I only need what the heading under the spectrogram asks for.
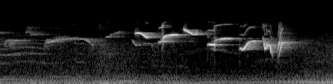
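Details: Lure song of an aggressive oriental magpie-robin: a quiet, drawn-out whistle, then a quick string of loud, varied, sliding whistled notes ending in a scratchy burst.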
